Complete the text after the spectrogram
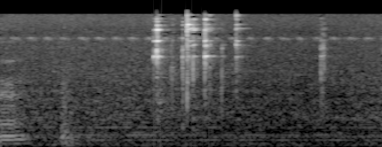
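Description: Metal parts clink and rattle as a hand turns a pulley block.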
